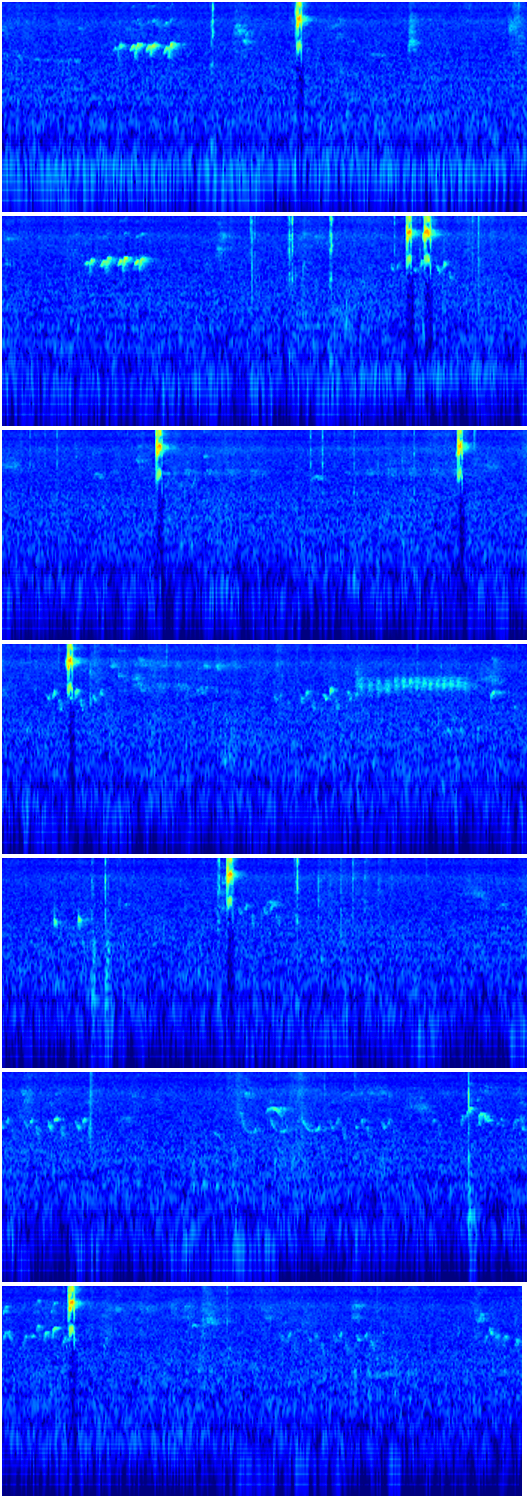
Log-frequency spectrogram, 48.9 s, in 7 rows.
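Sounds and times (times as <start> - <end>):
bird chirps and sharp calls: 3.1 - 4.2, 12.2 - 13.0, 15.8 - 16.4, 21.6 - 24.0, 30.8 - 31.8, 41.1 - 43.7
buzzy bird trill: 12.3 - 12.9, 21.7 - 22.1.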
